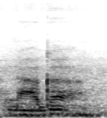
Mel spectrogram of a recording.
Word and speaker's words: 哪个: Now, you might think that there is a K there. Actually, there ain't. It's a G. K. It's actually G. Naga. But you say Naga.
